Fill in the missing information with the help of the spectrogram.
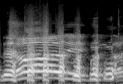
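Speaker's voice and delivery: ordinary delivery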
